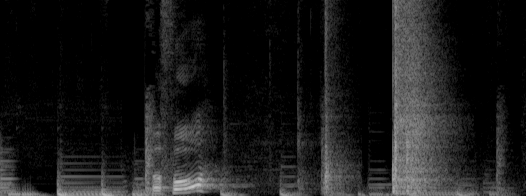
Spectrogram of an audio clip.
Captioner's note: oven door closes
